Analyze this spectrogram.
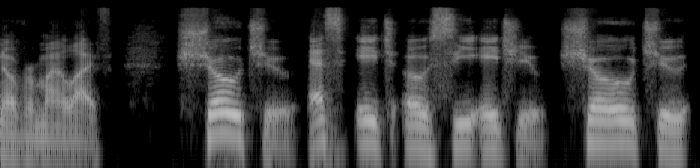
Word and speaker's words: shochu: my life shochu s-h-o-c-h-u show to just pronounce it like the verbs show and choose show me how you chew your food like you would say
